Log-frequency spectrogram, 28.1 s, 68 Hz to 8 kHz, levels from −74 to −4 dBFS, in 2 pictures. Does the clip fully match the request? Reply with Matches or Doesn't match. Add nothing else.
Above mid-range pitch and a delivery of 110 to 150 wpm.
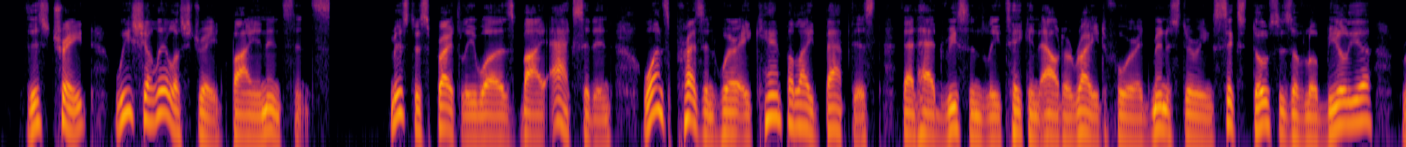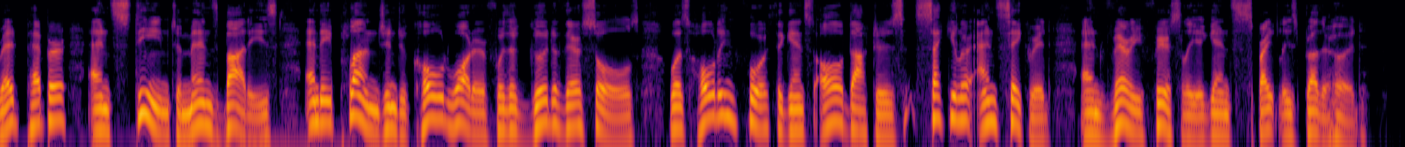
Doesn't match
